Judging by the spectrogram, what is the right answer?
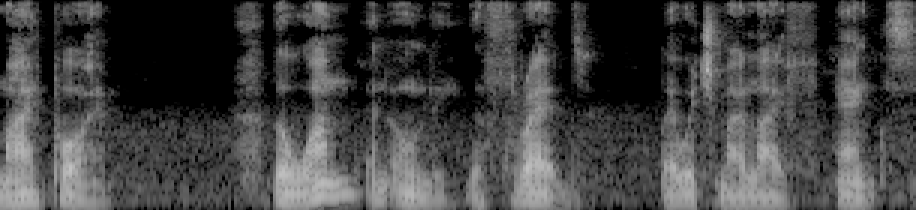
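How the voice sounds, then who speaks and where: A man's very deep, low voice with a dark, mellow tone and vocal fry, very slow, with long, frequent pauses. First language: Hebrew. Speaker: poet and theatre professor. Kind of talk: poetry reading.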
